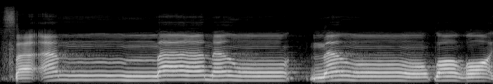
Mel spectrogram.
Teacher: Di situ ikhfa, nun mati bertemu to, maka dengungannya, ya, ketika sedang mendengungkan nun atau nun sedang berdengung, maka posisi mulut kita adalah posisi persiapan di huruf to.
